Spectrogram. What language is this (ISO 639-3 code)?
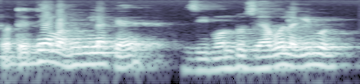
asm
